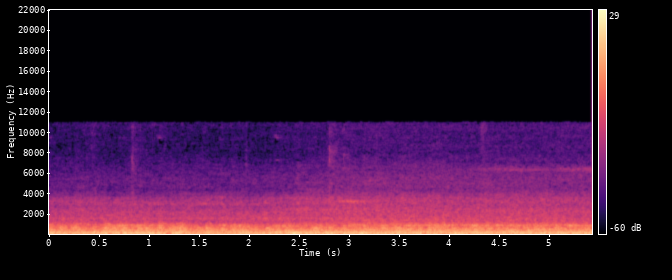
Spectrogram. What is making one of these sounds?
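Train wheels clatter on rail joints.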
